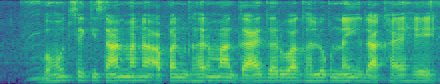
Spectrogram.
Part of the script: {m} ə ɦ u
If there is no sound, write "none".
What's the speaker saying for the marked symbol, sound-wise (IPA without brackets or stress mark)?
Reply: b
